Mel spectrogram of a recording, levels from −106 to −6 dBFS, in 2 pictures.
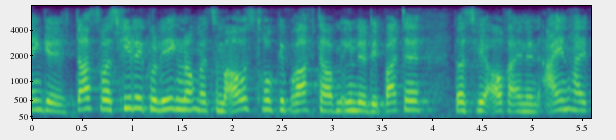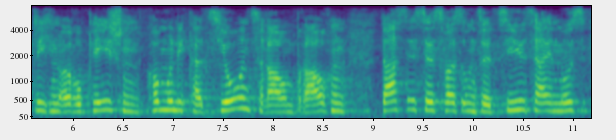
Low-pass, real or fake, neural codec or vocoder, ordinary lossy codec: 7.2 kHz; fake; codec, 16 kHz, 16 kbps, FunCodec, trained on LibriTTS, 50 frames a second; none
